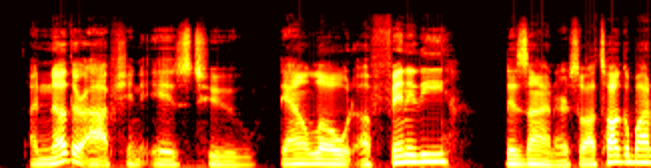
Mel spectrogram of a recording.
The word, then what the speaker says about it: Affinity: it's called Affinity designer Affinity not Infinity but you'll see how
